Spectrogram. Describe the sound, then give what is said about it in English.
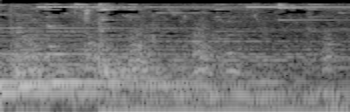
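A black and white dog sitting unattended on a sidewalk barks a few times over a low, steady engine-like hum, with no one talking. “Dennis spots a black and white dog sitting unattended on a sidewalk”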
